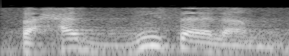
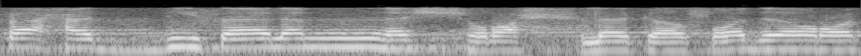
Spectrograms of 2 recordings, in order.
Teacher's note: نقلنا فتحة الهمزة من ألم إلى الساكنة من فحدث فصارت فحدث، وأسقطنا الهمزة من اللفظ فصارت هكذا فحدث لم. · Term: نقل حركة همزة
